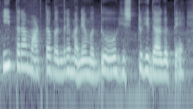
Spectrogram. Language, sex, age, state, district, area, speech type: Kannada, female, 30-45, Karnataka, Mandya, rural, spontaneous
